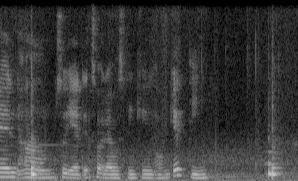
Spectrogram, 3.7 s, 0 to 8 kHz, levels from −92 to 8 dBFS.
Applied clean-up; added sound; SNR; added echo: none; Sink (filling or washing); 1 dB; none.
